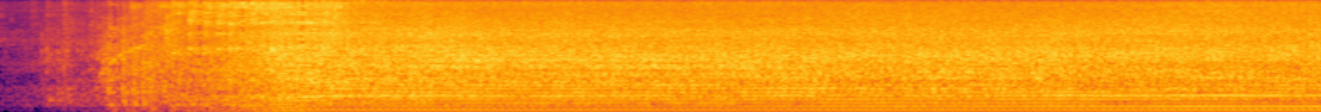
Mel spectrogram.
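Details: Troy-Bilt mower found abandoned at the roadside, restarted with leftover oil smoke clearing from chamber and muffler: pulls over, catches within a second, then runs steadily and evenly with no misses or surging, healthy.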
